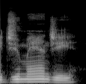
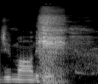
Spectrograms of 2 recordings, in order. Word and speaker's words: Jumanji: Hey, I didn't say Jumanji. I actually said Jumanji. – Congratulations, you pronounced the word correctly.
